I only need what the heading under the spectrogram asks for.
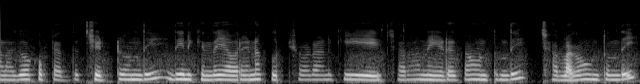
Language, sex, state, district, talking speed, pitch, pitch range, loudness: Telugu, female, Telangana, Nalgonda, 110 wpm, 220 Hz, 215-230 Hz, -18 LUFS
